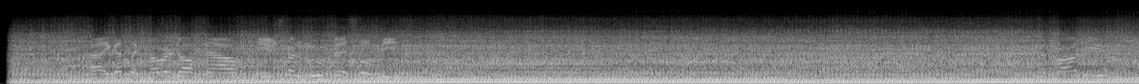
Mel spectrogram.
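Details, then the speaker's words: Push mower that sat for years, after carburetor and gas tank cleaning, idle speed raised from too low: steady, even low putter at constant speed with no surging or misses. Normal healthy idle. "the farther you pull it out uh the faster the rpm will go that sounds right to me"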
